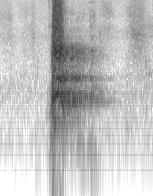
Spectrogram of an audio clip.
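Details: An English Cocker Spaniel female, in a bad mood, gives one sharp, harsh bark while protecting her food.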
